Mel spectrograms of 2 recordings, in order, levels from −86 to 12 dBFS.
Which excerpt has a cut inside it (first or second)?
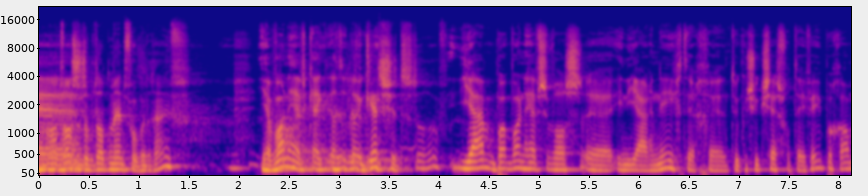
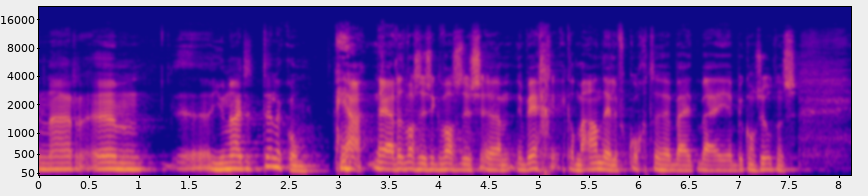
second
